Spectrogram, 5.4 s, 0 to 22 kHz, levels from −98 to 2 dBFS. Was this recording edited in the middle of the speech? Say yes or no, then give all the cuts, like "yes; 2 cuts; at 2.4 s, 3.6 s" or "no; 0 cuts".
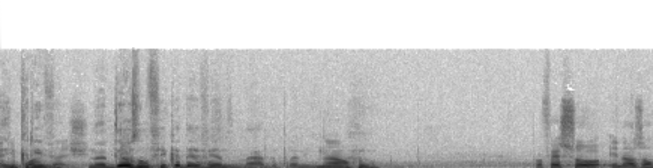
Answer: no; 0 cuts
